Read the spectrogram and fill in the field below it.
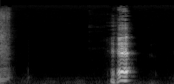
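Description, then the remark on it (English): A short, buzzy mouth raspberry blown to imitate a fart, fairly loud, lasting about a quarter second after a brief pause, with a faint clipped burst at the very start. “Raspberry farts from ….”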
